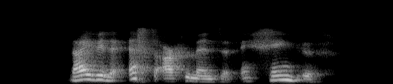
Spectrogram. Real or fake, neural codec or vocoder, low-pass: fake; codec, 24 kHz, 0.9 kbps, DualCodec; 5.4 kHz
